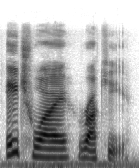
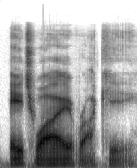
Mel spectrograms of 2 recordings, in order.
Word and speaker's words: hierarchy: Pronounced hy rocky. Hy rocky. We need to ensure that initial hy sound is pronounced clearly like the start of high not he.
